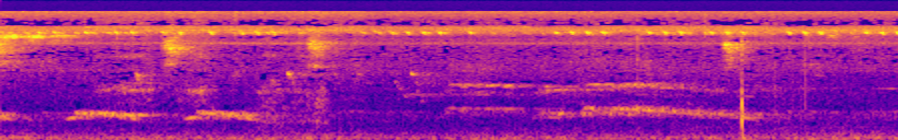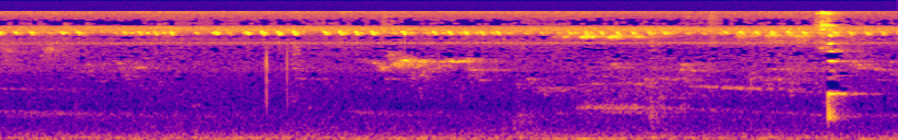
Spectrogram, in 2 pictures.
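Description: Faint bird calls: a few short notes at the start, then a longer drawn-out call about three seconds in, over a steady high insect trill. Two sharp clicks sound, one about halfway and a louder one near the end.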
